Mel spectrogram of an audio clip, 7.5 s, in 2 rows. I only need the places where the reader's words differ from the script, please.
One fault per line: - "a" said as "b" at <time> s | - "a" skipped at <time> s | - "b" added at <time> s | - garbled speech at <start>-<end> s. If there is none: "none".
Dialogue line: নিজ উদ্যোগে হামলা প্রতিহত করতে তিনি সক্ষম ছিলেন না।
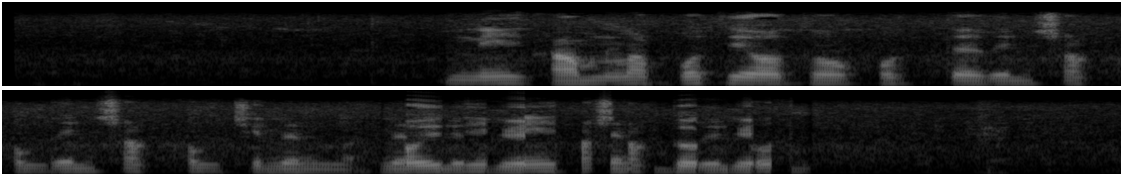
- "উদ্যোগে" skipped at 1.8 s
- "তিনি সক্ষম" added at 3.9 s
- garbled speech at 5.0-6.4 s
